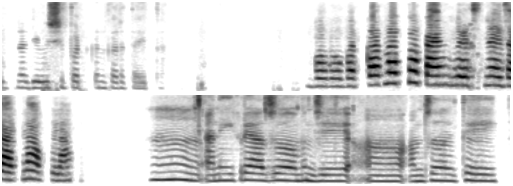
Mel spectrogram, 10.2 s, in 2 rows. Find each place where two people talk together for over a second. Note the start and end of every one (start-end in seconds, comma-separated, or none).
none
